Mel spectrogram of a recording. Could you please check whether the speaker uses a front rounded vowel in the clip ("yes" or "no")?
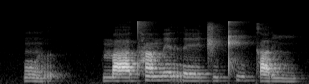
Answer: no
